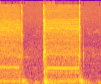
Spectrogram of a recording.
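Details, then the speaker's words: Lada Vesta driver's window, glass being lowered: a thin motor whirr with sharp, uneven clicks; owner suspects a loose glass-to-slider clamp and checks its tightness, cause not yet confirmed. "Когда его считаешь, какой-то как щелчок есть. Ну, давайте проверим затяжку."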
